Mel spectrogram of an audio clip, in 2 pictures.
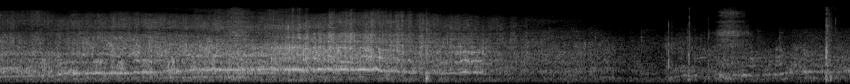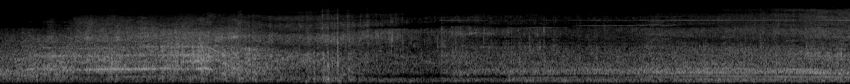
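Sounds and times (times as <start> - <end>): boat hissing on water: 0.0 - 5.5
motorboat engine whine: 0.0 - 17.0.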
